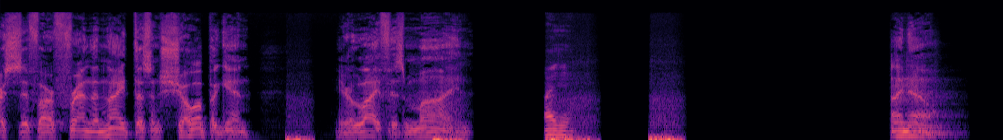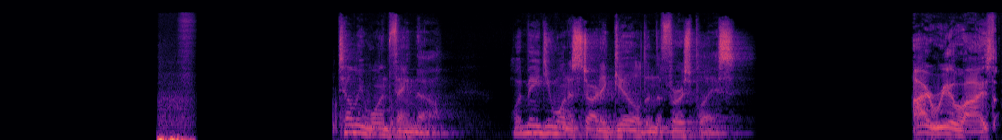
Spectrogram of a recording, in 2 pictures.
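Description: A man talks with animation into a microphone, close by.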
